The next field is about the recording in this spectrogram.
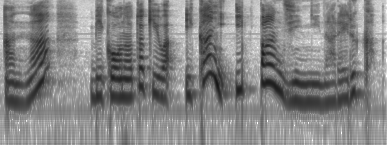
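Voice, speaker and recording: A woman's voice: medium pitch, big pitch swings, a little slow. A woman playing a blunt, short-tempered female detective's assistant in a radio drama, with a Kansai accent. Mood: scolding. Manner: blunt, bossy.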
